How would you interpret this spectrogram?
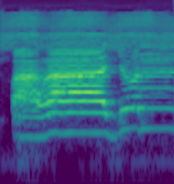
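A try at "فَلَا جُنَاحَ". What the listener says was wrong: Entong li tasiran nuna tasid entong jun tapi junaha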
